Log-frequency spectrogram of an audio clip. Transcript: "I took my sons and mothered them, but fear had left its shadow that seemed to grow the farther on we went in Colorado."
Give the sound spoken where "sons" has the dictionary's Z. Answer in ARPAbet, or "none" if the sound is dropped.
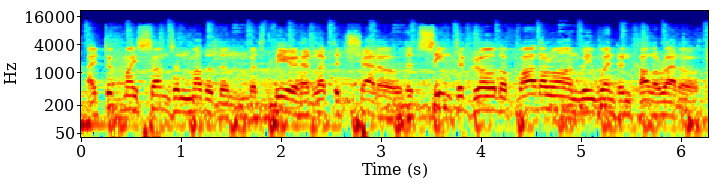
Z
